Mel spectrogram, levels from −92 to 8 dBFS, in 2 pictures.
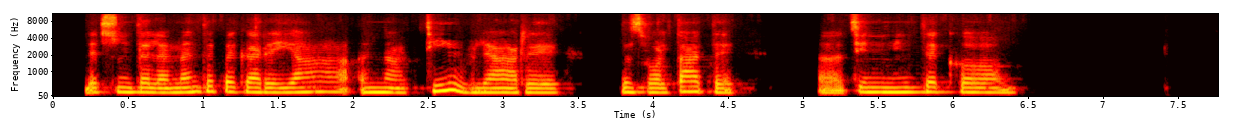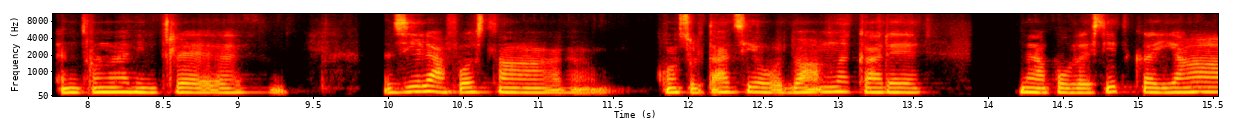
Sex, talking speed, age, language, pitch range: female, 110 wpm, 20-39, Romanian, 175-200 Hz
